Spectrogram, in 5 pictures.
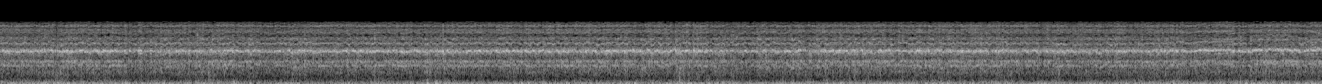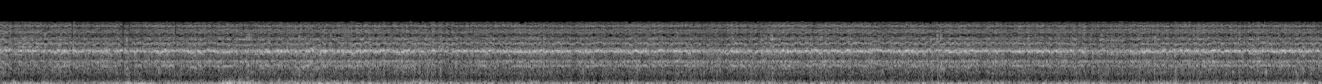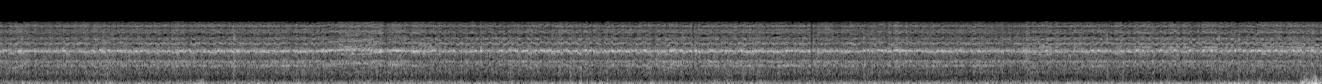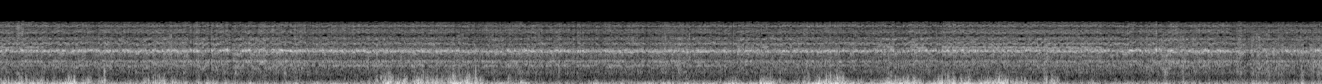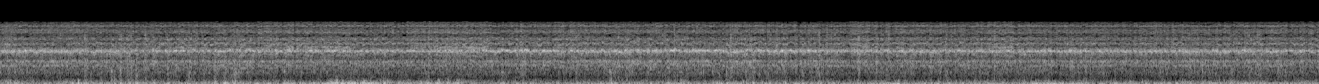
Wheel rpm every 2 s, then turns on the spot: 230, 230, 230, 230, 230, 230, 230, 230, 230, 230, 230, 230, 230, 230, 230, 230, 230, 240, 230, 220, 230, 230, 230, 230, 210, 210, 220, 220, 220, 220, 230, 230, 230.
none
